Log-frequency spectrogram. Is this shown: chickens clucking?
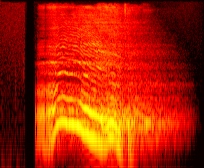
no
